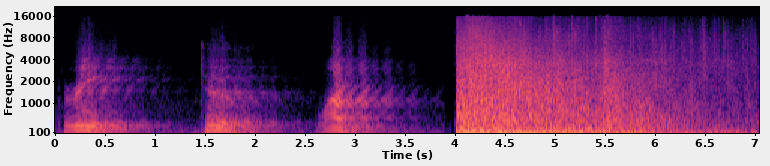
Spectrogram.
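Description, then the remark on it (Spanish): Three short, falling voice-like calls give way to a sudden, massive atomic bomb test explosion, set off in the early morning of 16 July 1945, a loud roaring blast that rumbles on for several seconds with no sign of fading. “La luz emergente de la explosión fue primero blanca, cegadora, luego naranja, azul, púrpura según los testigos, y solo hay una fotografía a color del suceso.”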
